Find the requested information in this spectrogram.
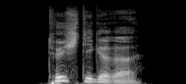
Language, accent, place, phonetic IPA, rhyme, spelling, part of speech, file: German, Germany, Berlin, [ˈtʏçtɪɡəʁə], -ʏçtɪɡəʁə, tüchtigere, adjective, De-tüchtigere.ogg
- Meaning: inflection of tüchtig: 1. strong/mixed nominative/accusative feminine singular comparative degree 2. strong nominative/accusative plural comparative degree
